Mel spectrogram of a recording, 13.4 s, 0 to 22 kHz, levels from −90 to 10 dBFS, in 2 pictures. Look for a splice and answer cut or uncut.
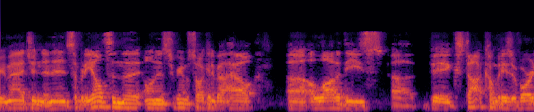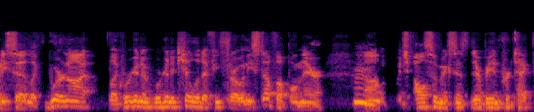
uncut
